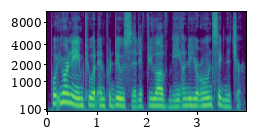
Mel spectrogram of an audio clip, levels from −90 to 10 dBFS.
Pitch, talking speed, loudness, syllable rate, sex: 185 Hz, 240 wpm, -16 LUFS, 5.7 syllables/s, female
